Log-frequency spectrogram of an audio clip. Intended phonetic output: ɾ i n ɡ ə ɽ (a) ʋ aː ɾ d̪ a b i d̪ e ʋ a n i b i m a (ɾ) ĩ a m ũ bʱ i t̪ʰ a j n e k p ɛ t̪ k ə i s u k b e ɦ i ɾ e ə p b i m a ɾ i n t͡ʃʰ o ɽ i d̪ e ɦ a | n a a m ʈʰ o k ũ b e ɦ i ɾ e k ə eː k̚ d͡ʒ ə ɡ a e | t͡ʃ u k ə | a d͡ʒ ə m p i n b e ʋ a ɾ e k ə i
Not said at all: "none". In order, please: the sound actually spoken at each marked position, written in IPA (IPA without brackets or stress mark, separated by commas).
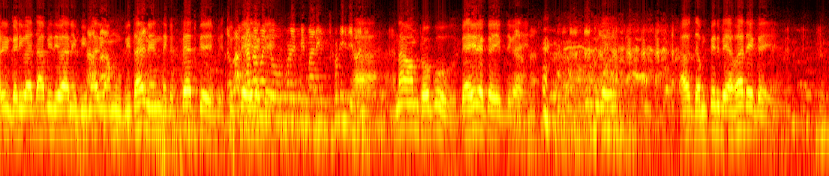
i, ɾ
